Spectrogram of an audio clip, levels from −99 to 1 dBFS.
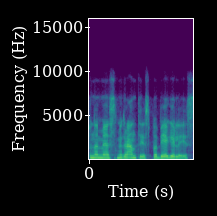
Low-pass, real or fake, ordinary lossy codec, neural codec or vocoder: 7.2 kHz; real; Opus, 16 kbps; none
